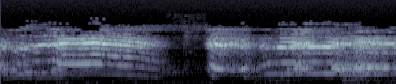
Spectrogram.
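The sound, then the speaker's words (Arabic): An infant cries, the neighbours' baby boy: two long, high, wavering wails split by a short breath pause, steady and unaccompanied. “مش هنخلص ابدا من عياط ابن الجيران ده.”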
